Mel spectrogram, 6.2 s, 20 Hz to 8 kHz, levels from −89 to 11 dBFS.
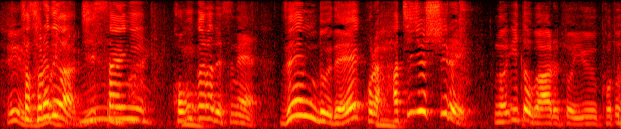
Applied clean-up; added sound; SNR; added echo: none; none; none; none.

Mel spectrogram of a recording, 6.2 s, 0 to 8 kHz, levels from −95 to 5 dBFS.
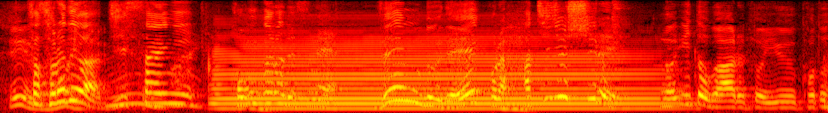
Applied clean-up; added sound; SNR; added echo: none; Wind instrument, woodwind instrument; 3 dB; none.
